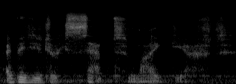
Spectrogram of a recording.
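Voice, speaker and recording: A man voicing a sickly sweet, seductive queen of pox and rot in a soft, breathy whispered role-play. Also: deep voice, steady tone, unhurried, noisy background. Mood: sweetly tempting.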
